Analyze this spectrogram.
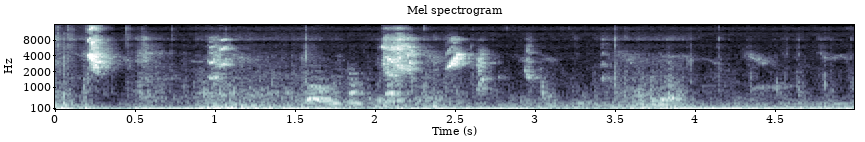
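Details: Lovebirds around feeding time giving sharp, shrill squawks in short bursts, several close together near the start and middle, over a steady low background rumble.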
